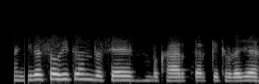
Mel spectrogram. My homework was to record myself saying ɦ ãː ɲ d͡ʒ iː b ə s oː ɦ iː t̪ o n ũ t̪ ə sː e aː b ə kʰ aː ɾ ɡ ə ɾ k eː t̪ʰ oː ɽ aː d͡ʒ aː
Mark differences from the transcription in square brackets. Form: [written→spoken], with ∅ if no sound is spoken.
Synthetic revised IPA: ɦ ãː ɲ d͡ʒ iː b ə s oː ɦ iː t̪ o n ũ [t̪→d̪] ə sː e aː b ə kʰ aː ɾ [ɡ→k] ə ɾ k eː t̪ʰ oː ɽ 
